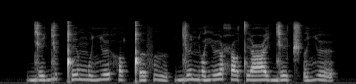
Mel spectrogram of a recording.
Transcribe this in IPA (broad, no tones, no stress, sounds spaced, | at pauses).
ɟ e ɟ ø ǃ e ŋʷ ɑ ʎ ø h ɔ ǃ ə f ɯ | ɟ ø ɲ ɔ j ø ħ ɔ t e ʕ e ɟ e t͡ʃʼ ə ʎ ø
